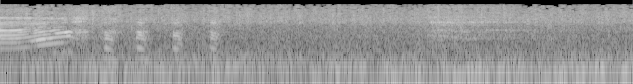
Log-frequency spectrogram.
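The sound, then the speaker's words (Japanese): Heavy rain hisses steadily over the low rumble of a car in motion, heard from inside the cabin, with a brief voice-like sound at the very start. “雨ひどいけど聞こえてます”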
